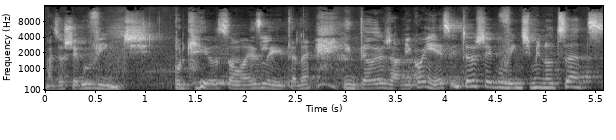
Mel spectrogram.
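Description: Over noticeable background noise and audible room echo, a woman talks at a moderate pace and medium pitch with ordinary pitch variation. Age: 60s. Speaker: English teacher and cruise tour guide. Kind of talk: casual chat.

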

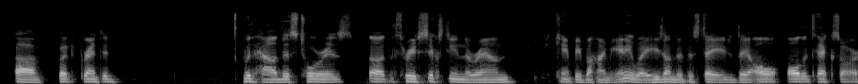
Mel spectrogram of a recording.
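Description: At a moderate pace, a man speaks in a flat monotone while his loudness swings widely. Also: medium pitch for a man. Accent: American. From New York, Long Island. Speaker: touring drummer. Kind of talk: casual chat.

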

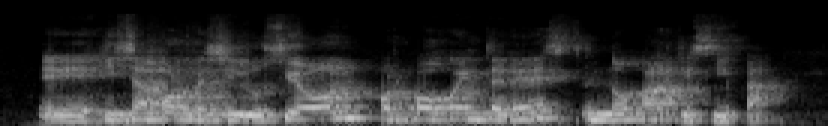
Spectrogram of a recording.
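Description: Audible room echo surrounds a man speaking at a fairly slow pace in a fairly high pitch. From Mexico, Michoacán. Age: 20s. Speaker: university lecturer and civil servant. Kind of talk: interview.

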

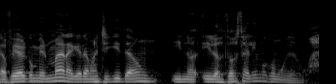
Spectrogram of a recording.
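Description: The speaker is a man with a medium-pitched voice. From Argentina, Rosario. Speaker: content creator and actor. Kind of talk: casual chat.

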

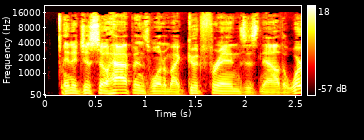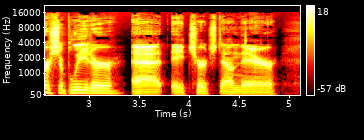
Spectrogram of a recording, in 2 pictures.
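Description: Lively intonation in an American accent at a moderate pace, in a very clean recording with a silent background. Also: man. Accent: Texan, though some doubt it. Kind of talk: casual Bible study conversation.

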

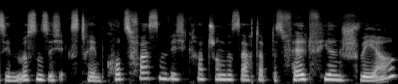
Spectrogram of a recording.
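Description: A woman talks in an ordinary speaking voice at medium pitch with ordinary pitch variation. The recording is very clean, with a silent background. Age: 40s. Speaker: teacher. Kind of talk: casual interview.

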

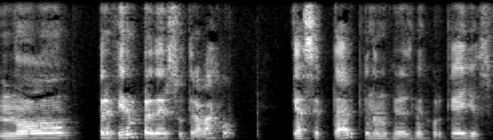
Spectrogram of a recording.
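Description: Here a man talks at a fairly slow pace with ordinary pitch variation. His voice is medium in pitch with a dark, mellow tone. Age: 20s. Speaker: agronomist. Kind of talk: panel discussion.

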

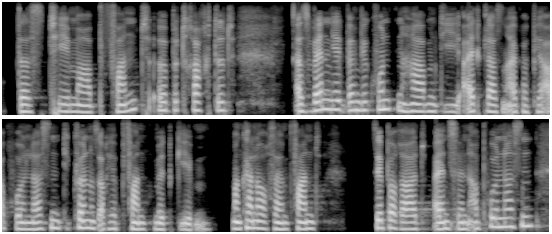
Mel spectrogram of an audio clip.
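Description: Moderate pace and ordinary pitch variation in a woman's fairly low-pitched voice. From rural Germany. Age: 30s. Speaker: social entrepreneur. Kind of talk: interview.

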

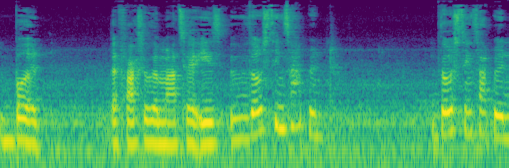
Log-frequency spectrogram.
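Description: A woman's somewhat breathy voice with a dark, mellow tone, medium pitch and lively intonation, moderately paced with long, frequent pauses. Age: 20s. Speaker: podcast host, student. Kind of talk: casual solo vlog-style chat. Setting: at home, eating on camera. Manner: casual, rambling with fillers.

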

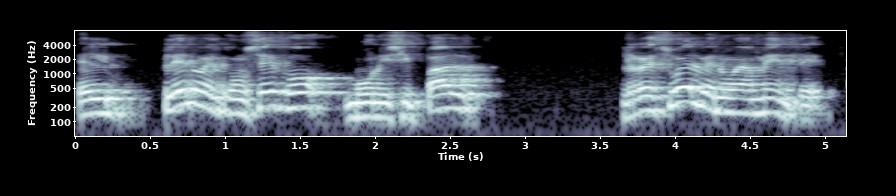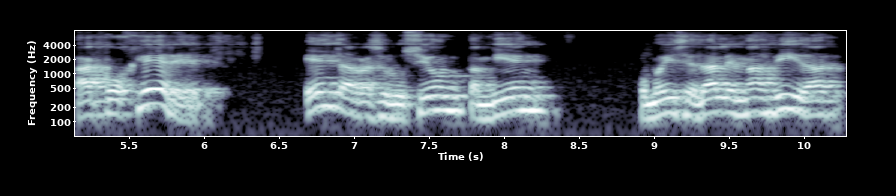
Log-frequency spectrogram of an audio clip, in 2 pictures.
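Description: Talking at a very slow pace, a man lets his pitch swing very widely. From Ecuador, Galápagos Islands. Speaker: mayor. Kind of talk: phone interview.

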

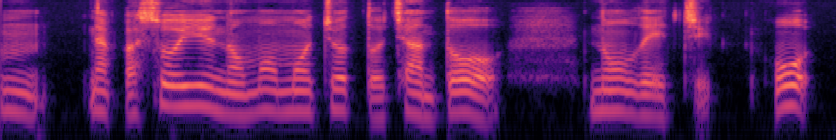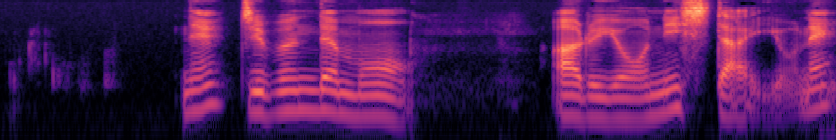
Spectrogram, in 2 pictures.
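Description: In an animated tone, a woman with a fairly low pitch and ordinary pitch variation talks at a moderate pace with long, frequent pauses, in a dry, close sound with no echo. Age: 20s. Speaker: podcast co-host. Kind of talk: casual chat. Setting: remote recording over video call. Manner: animated, laughing often.

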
